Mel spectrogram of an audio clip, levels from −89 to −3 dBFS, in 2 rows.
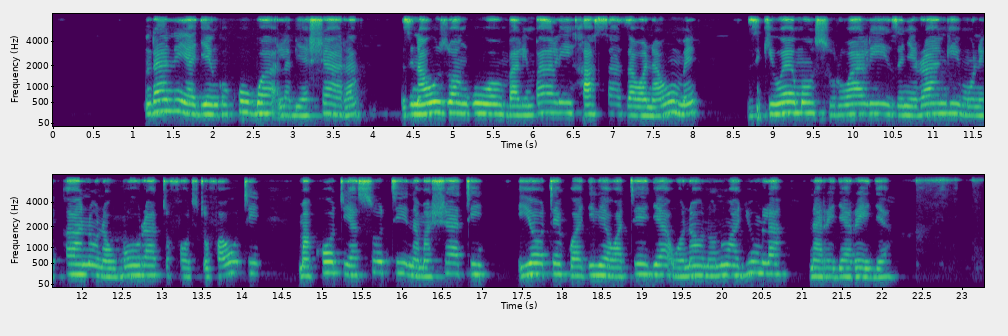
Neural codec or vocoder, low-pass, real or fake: none; 7.2 kHz; real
